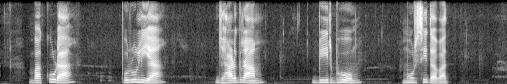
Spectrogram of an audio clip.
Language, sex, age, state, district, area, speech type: Santali, female, 30-45, West Bengal, Bankura, rural, spontaneous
